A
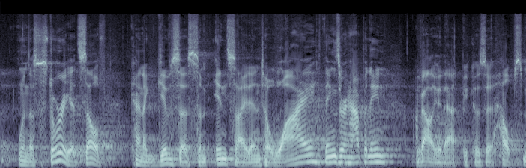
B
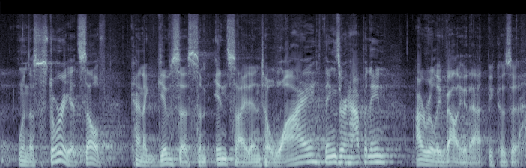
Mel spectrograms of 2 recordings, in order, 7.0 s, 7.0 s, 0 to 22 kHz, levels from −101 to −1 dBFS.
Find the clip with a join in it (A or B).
A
